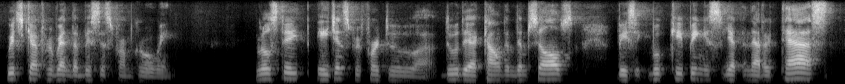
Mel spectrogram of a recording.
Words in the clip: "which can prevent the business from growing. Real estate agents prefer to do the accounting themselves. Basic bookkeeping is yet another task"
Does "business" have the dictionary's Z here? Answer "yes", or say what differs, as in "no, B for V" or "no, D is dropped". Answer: no, S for Z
